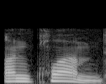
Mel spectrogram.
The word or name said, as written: unplumbed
